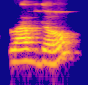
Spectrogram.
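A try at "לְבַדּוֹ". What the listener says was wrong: Not la. It's just l.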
